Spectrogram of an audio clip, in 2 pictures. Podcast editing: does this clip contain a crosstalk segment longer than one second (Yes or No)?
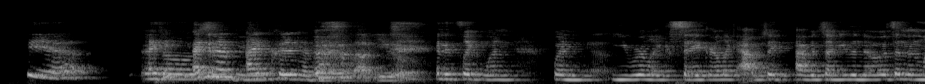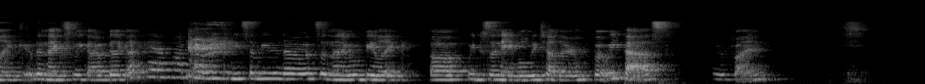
Yes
